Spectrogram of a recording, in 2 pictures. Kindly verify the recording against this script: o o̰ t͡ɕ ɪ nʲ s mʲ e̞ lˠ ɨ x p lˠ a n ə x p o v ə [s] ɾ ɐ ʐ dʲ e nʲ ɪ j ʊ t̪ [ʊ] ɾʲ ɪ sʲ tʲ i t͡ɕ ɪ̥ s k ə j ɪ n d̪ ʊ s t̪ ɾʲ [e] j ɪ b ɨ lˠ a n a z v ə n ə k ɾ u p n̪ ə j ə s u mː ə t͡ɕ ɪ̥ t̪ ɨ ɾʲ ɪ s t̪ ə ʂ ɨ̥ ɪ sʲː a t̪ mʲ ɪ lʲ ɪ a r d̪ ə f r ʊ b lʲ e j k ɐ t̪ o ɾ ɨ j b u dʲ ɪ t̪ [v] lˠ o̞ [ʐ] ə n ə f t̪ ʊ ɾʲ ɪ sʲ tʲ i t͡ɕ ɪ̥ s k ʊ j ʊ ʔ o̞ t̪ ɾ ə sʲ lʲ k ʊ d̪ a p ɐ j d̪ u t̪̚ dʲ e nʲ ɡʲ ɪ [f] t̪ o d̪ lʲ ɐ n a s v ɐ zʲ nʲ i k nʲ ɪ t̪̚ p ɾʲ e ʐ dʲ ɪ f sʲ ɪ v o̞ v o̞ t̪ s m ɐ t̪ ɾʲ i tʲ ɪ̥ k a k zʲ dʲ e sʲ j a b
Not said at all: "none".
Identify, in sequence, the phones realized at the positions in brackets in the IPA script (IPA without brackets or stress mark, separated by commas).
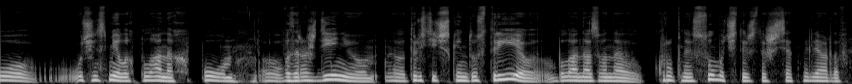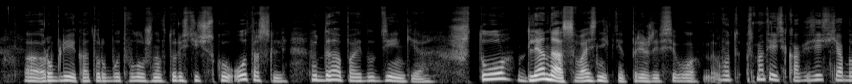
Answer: z, ʊ, i, v, ʐ, ʂ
